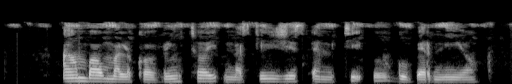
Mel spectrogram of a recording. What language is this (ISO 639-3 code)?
epo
